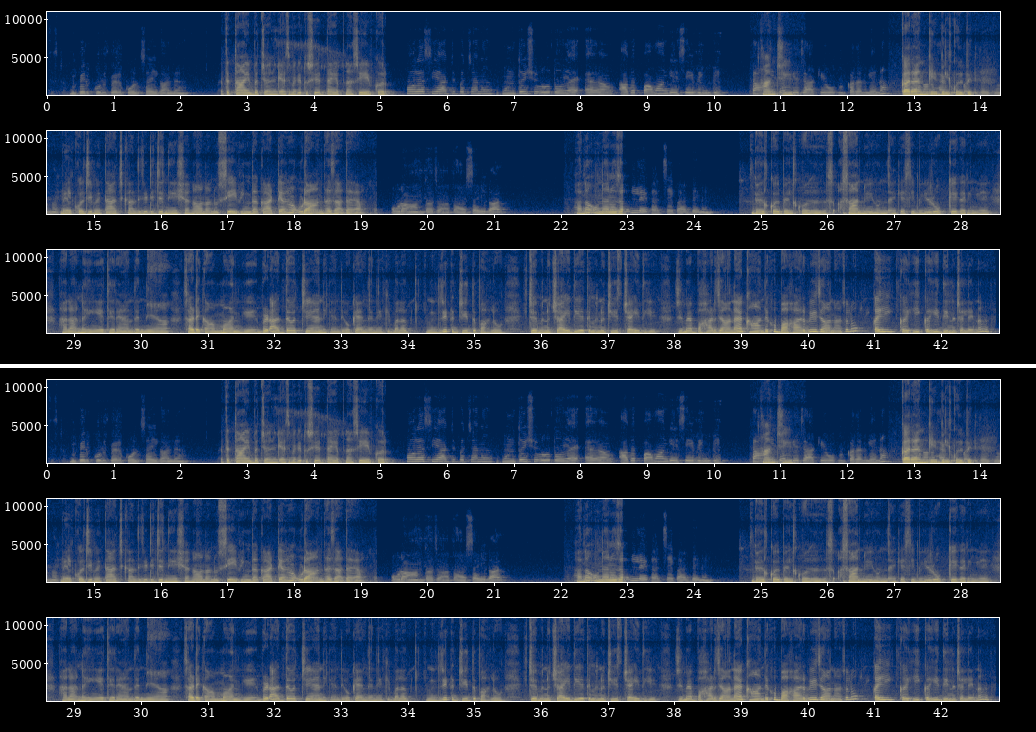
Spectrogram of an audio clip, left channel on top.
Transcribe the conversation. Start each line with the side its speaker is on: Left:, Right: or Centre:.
Right: ਬਿਲਕੁਲ-ਬਿਲਕੁਲ, ਸਹੀ ਗੱਲ ਹੈ।
Left: ਤਾਈਂ ਬੱਚ ਚਲ ਗਿਆ ਸੀ
Right: ਹੂੰ
Left: ਮੈਂ ਕਿਹਾ ਤੁਸੀਂ ਇੱਦਾਂ ਹੀ ਅਪ ਨਾ ਸੇਫ
Right: ਹੋਰ ਅਸੀਂ ਅੱਜ ਬੱਚਿਆਂ ਨੂੰ ਹੁਣ ਤੋਂ ਹੀ ਸ਼ੁਰੂ ਤੋਂ ਆਹ ਆ ਆਦਤ ਪਾਵਾਂਗੇ ਸੇਵਿੰਗ ਦੀ। ਤਾਂ
Left: ਹਾਂਜੀ
Right: ਹੀ ਤੇ ਅੱਗੇ ਜਾ ਕੇ ਉਹ ਕਰਨਗੇ ਨਾ
Left: ਕਰਨਗੇ
Right: ਉਹਨਾਂ ਨੂੰ ਹੈਬਿਟ
Left: ਬਿਲਕੁਲ
Right: ਬਣੀ
Left: ਬਿਲ
Right: ਰਹੇਗੀ ਉਹਨਾਂ ਦੀ
Left: ਬਿਲਕੁਲ ਜਿਵੇਂ ਤਾਂ ਅੱਜ ਕੱਲ੍ਹ ਦੀ ਜਿਹੜੀ ਜਨਰੇਸ਼ਨ ਆ ਉਹਨਾਂ ਨੂੰ ਸੇਵਿੰਗ ਦਾ ਘੱਟ ਆ ਉਹਨਾਂ ਨੂੰ ਉਡਾਣ ਦਾ ਜ਼ਿਆਦਾ ਆ।
Right: ਉਡਾਣ ਦਾ ਜ਼ਿਆਦਾ ਹੈ, ਸਹੀ ਗੱਲ
Left: ਹੈ
Right: ਅੱਜ
Left: ਨਾ
Right: ਕੱਲ
Left: ਉਹਨਾਂ
Right: ਬੱਚੇ ਖੁੱਲੇ ਖ਼ਰਚੇ ਕਰਦੇ ਨੇ।
Left: ਬਿਲਕੁਲ-ਬਿਲਕੁਲ ਸਾਨੂੰ ਵੀ ਹੁੰਦਾ ਕਿ ਅਸੀਂ ਵੀ ਰੋਕੇ ਕੇ ਕਰੀਏ ਹਨਾ ਨਹੀਂ ਇੱਥੇ ਰਹਿਣ ਦਿੰਦੇ ਹਾਂ, ਸਾਡੇ ਕੰਮ ਆਣਗੇ ਬਟ ਅੱਜ ਦੇ ਬੱਚੇ ਐਂ ਨਹੀਂ ਕਹਿੰਦੇ ਉਹ ਕਹਿੰਦੇ ਨੇ ਕਿ ਮਤਲਬ ਇੱਕ ਜਿੱਦ ਪਾ ਲਉ ਜੇ ਮੈਨੂੰ ਚਾਹੀਦੀ ਹੈ, ਤਾਂ ਮੈਨੂੰ ਚੀਜ਼ ਚਾਹੀਦੀ ਹੈ। ਜੇ ਮੈਂ ਬਾਹਰ ਜਾਣਾ ਹੈ ਖਾਣ ਦੇਖੋ ਬਾਹਰ ਵੀ ਜਾਣਾ ਚਲੋ ਕਈ ਕਹੀ ਕਹੀ ਦਿਨ ਚਲੇ ਨਾ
